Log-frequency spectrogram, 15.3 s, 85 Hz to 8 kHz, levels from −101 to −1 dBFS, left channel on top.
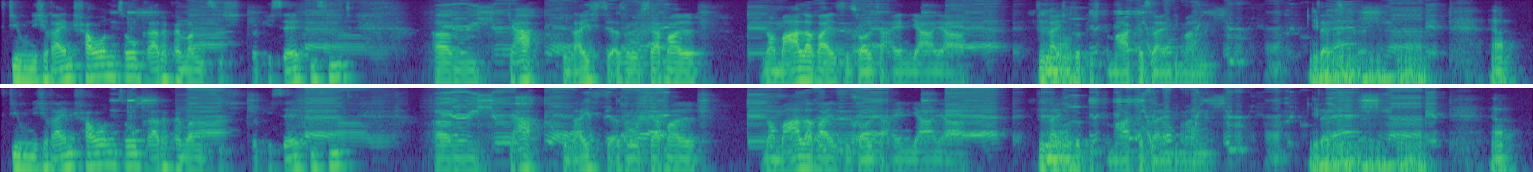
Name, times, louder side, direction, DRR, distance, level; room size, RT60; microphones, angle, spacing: voice 1, 0.1-4.1 4.3-4.8 5.1-7.0 7.6-9.7 10.4-12.1 13.2-13.7, left 4 dB, 70° left, 0.8 m, -32 dB
sound 1, 1.1-2.6 2.9-6.7 7.0-7.1 7.5-8.9 9.2-14.4, right 4 dB, 30° right, 1.1 m, -39 dB
voice 2, 10.4-10.7 13.1-15.0, left 1 dB, 35° left, 1.1 m, -33 dB
15.0 x 8.0 x 3.3 m
head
